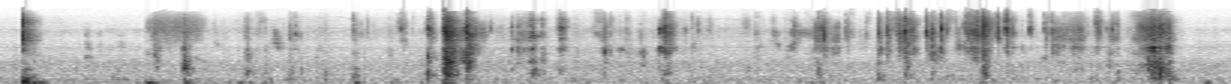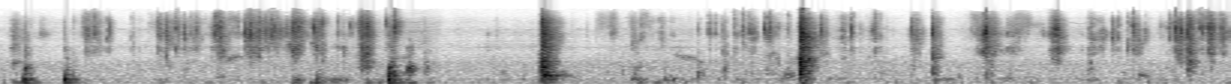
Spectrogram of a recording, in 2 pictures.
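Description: Trading-card boxes and packs being torn open and handled by hand: irregular crackling, tearing and sharp snaps of cardboard and wrappers.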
